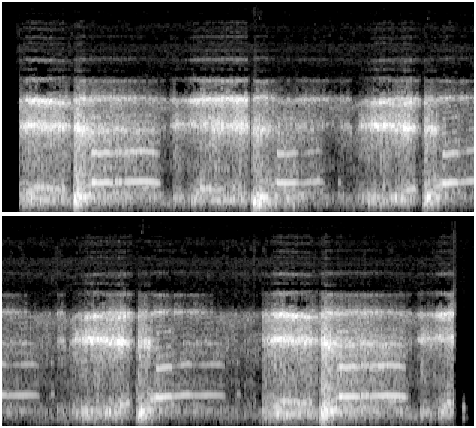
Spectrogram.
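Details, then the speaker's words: Wheezing from narrowed airways, shown in a COPD teaching talk: musical, whistling breath sounds in several pitches, mostly on expiration. "okay so uh we heard the musical sound in wheezing very common on"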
